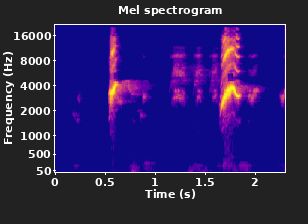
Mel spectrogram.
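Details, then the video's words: Two loud, clear whistled chirps from a red-whiskered bulbul, about a second apart, each rising then falling slightly. These are 'rik' calls said to vary with the bird's mood that day. "ริ๊กรัวๆ คือเรื่องปกติ"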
